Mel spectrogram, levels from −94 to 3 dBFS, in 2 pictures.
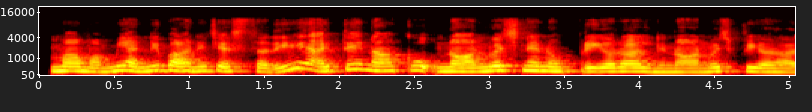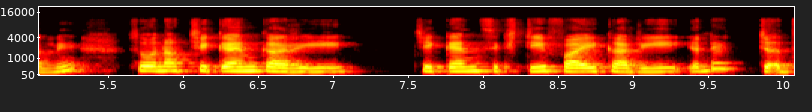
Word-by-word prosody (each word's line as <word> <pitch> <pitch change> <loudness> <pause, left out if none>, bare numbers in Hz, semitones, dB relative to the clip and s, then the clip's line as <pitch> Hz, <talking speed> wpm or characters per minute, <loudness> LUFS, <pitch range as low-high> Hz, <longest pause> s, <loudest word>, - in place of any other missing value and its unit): మా 220 - +2
మమ్మీ 190 +6 -2
అన్నీ 220 +5 -2
బానే 220 -1 +1
చేస్తది. 210 -3 -4 0.2
అయితే 215 +7 -3 0.2
నాకు 225 +2 -4 0.3
నాన్‍వెజ్ 205 +6 +1
నేను 220 -2 +1 0.2
ప్రియురాలని. 190 -1 -1
నాన్‍వెజ్ 180 +4 -4
ప్రియురాలని. 180 +1 -3 0.4
సో, - - -1
నాకు 220 0 +1
చికెన్ 215 -1 +5
కర్రీ, 185 -3 +3 0.7
చికెన్ 205 0 +3
65 205 -2 +3
కర్రీ 180 -1 +2 0.2
అంటే 210 +10 -3 0.3
చి 465 - +6
205 Hz, 125 wpm, -25 LUFS, 185-215 Hz, 0.7 s, చి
